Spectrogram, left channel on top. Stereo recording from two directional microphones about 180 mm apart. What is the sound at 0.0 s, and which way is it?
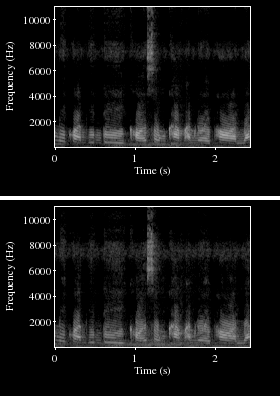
Speech, 35° left (ahead or behind).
